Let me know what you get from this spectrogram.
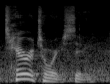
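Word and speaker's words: Tarotory City: The city is pronounced Territory City, as in tarot, like the card. – Right. – But it's written as tarot, like the card. And Tory, as in architectural and infrastructure terms.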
